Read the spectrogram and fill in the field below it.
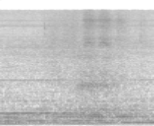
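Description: Paper rustles as hands lift a canvas.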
